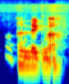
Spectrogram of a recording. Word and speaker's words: enigma: or neg and then the letter a at the end is going to be a schwa so it sounds like enigma that's an enigma okay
